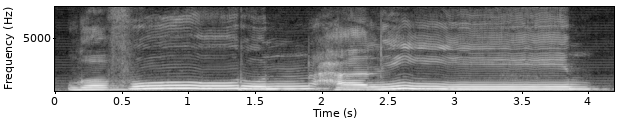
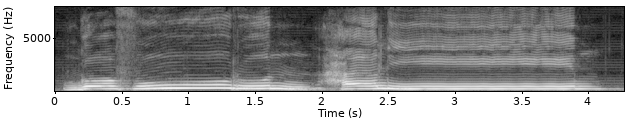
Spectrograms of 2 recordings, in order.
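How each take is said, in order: No difference in how they are said.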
